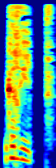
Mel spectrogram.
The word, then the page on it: grippe: French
